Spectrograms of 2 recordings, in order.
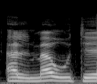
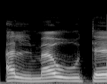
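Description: No difference in how they are said.

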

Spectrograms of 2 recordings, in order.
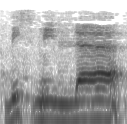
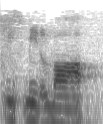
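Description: First: The L is light and thin, at the front. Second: The L is heavy and emphatic, deep in the mouth. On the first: The speaker calls it right. "إذا كانت قبله كسرة يرقق اسم الجلالة" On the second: The speaker calls it wrong. "ما تقولش بسم الله"

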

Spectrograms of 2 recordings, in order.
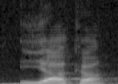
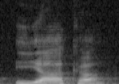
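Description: No difference in how they are said.

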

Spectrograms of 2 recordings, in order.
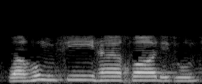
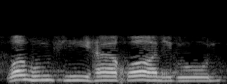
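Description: Both takes have the same delivery.

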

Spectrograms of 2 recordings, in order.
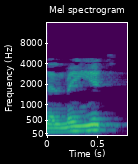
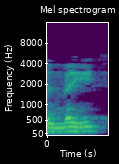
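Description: First: The middle y sound is doubled and held. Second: The middle y sound is single and light. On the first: Someone who will die or is dead at heart. "الميت بالتشديد" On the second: Someone who has actually died. "الميت بالتخفيف"

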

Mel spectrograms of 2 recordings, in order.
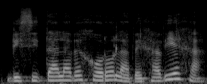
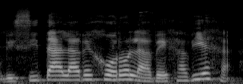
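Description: First: It is said at a faster pace. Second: It is said at a slower, normal pace.

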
